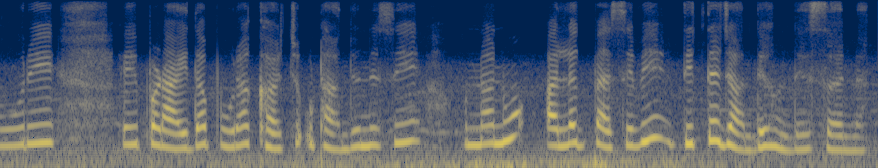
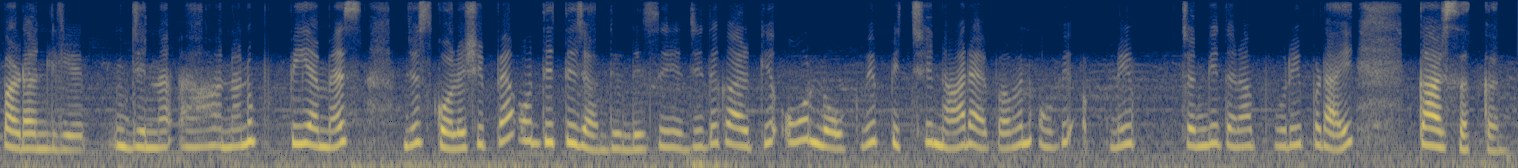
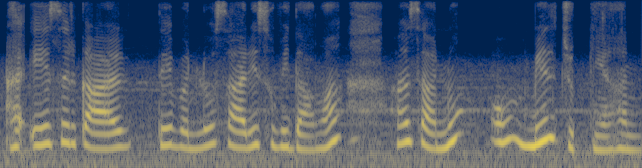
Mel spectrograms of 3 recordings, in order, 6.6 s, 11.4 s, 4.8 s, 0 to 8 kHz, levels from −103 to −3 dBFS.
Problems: background sounds at intervals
